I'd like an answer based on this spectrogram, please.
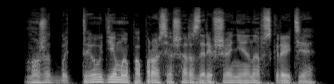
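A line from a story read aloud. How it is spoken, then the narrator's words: Hesitant question. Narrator (Russian): неуверенно спросила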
